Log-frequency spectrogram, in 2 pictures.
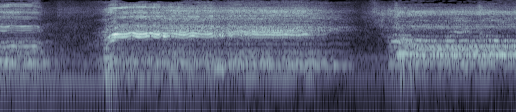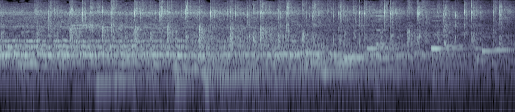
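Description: Mass gospel choir singing in held chords with wide vibrato, breaking off twice briefly in the first few seconds and coming back in. From about halfway, a steady run of sharp beats, about three a second, keeps time under the voices.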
